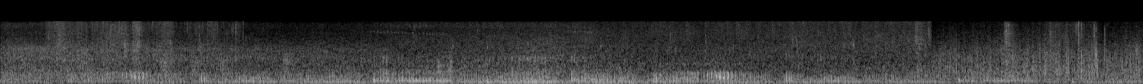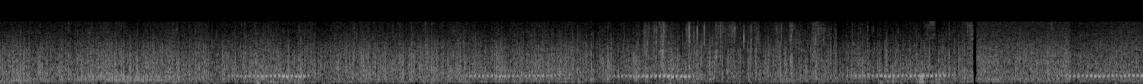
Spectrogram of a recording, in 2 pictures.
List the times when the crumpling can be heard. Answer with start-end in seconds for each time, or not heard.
0.5-2.5, 10.0-11.1, 17.9-19.8.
